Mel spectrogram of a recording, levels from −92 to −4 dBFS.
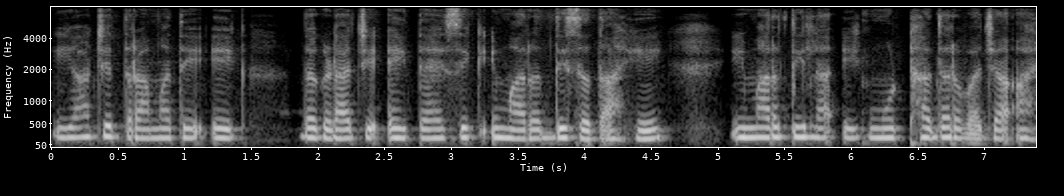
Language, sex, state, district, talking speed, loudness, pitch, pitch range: Marathi, female, Maharashtra, Pune, 115 wpm, -28 LUFS, 200 Hz, 195-210 Hz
